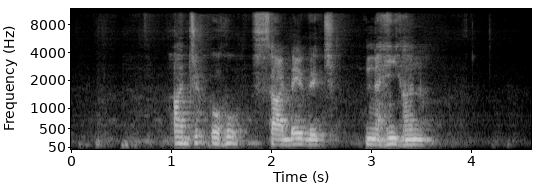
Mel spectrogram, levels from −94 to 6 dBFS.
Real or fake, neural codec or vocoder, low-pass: fake; codec, 44.1 kHz, 7.8 kbps, Pupu-Codec; 10.8 kHz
